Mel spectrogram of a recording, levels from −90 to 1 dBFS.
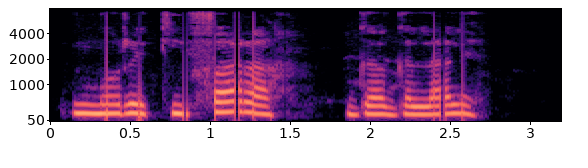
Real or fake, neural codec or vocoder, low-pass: real; none; 7.2 kHz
